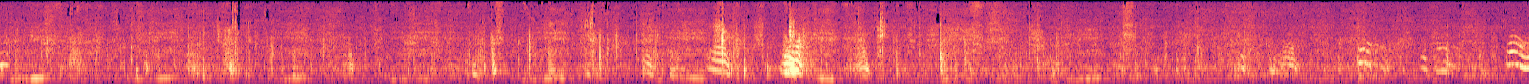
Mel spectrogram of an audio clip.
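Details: Golden Retriever puppies in their first week of life nurse, giving faint, high squeaks and whimpers among soft, wet suckling and shuffling sounds.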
